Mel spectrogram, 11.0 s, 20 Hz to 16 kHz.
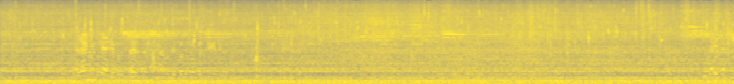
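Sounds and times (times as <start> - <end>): loud low rumble: 0.0 - 11.0
oil sizzling: 0.0 - 11.0.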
